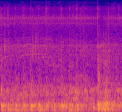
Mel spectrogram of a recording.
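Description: Low, steady drum rumble, with one sharp loud hit just before the end.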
